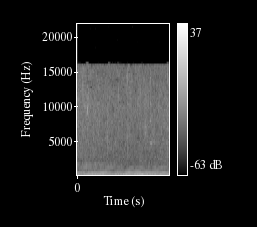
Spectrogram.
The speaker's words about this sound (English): you still see excess water running down the walls and still dripping off some of the tables and the chairs. The floor is still soaked, and you are soaked.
